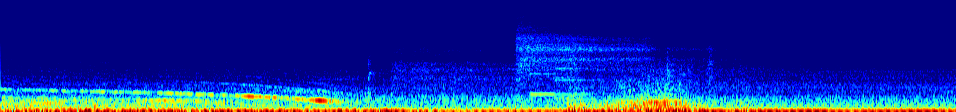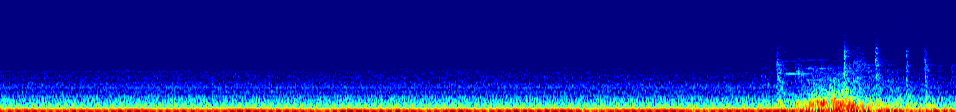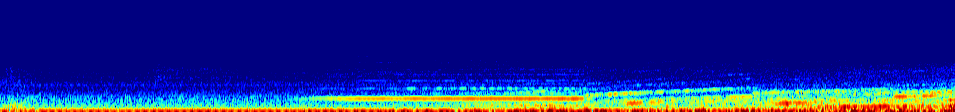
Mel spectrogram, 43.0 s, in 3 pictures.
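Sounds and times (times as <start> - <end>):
wheels rumbling on rail: 0.0 - 43.0
loud rattling and clatter: 26.0 - 29.5.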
